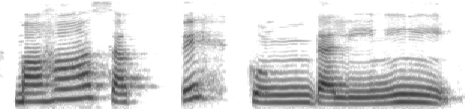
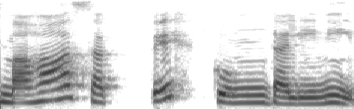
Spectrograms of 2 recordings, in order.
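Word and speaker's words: महाशक्तिः कुण्डलिनी: So we have a Visarga and after that we have Ka. So here there is a Jivha Muliya. So how we pronounce here this particular verse is, pada is Mahasaktih Kundalini.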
